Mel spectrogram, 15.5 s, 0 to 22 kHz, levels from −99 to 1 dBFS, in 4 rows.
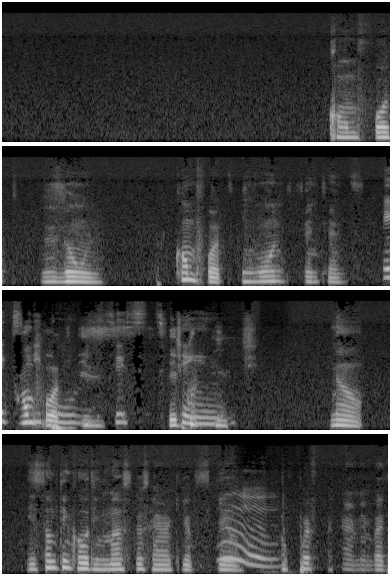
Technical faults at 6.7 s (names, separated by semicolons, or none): none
